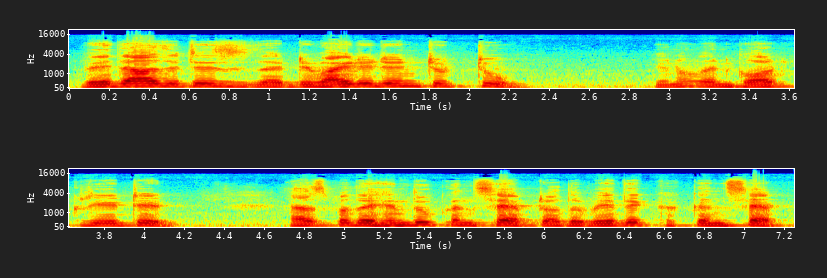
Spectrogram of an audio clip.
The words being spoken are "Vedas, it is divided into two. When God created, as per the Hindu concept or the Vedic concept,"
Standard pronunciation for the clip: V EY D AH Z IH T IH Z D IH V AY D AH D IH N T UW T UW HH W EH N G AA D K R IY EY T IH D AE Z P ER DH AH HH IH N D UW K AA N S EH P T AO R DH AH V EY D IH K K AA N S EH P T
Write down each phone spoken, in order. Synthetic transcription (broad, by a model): V EY D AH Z IH T IH Z D IH V AY D AH D IH N T UW T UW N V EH N G AA D K R IY EY T IH D AE Z F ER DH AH HH IH N D UW K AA N S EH P T AO R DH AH V EY D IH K K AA N S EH P T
